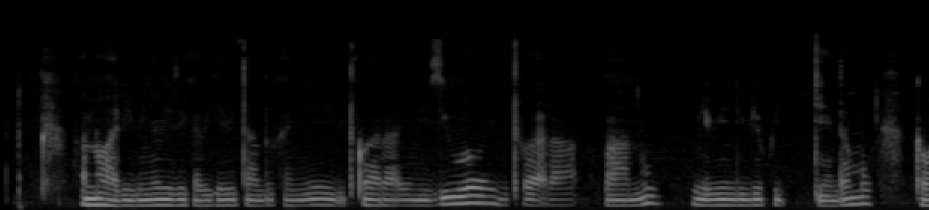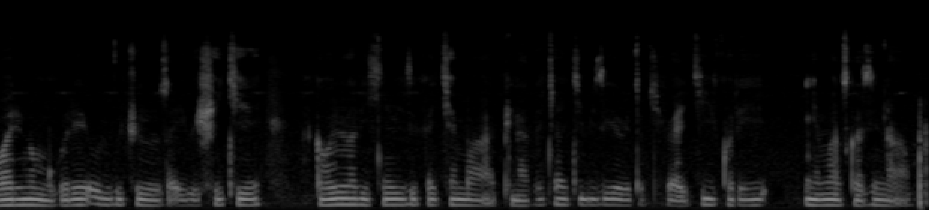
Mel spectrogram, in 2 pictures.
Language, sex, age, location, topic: Kinyarwanda, female, 18-24, Kigali, government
